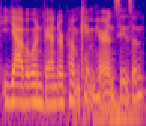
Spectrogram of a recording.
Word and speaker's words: Vanderpump: I did watch a lot of Vanderprompt. Yeah, I I I watch a lot of Vander what how do you say it? Vanderpump.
